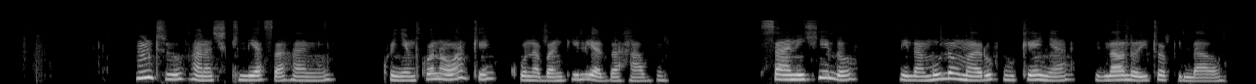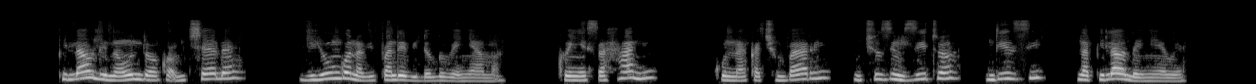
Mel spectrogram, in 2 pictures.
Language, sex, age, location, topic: Swahili, female, 25-35, Mombasa, agriculture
